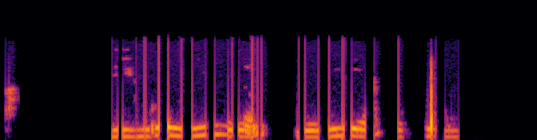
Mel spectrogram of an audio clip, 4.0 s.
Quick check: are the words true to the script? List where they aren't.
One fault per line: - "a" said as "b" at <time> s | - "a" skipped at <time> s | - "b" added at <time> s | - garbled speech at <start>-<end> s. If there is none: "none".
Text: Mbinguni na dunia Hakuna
none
